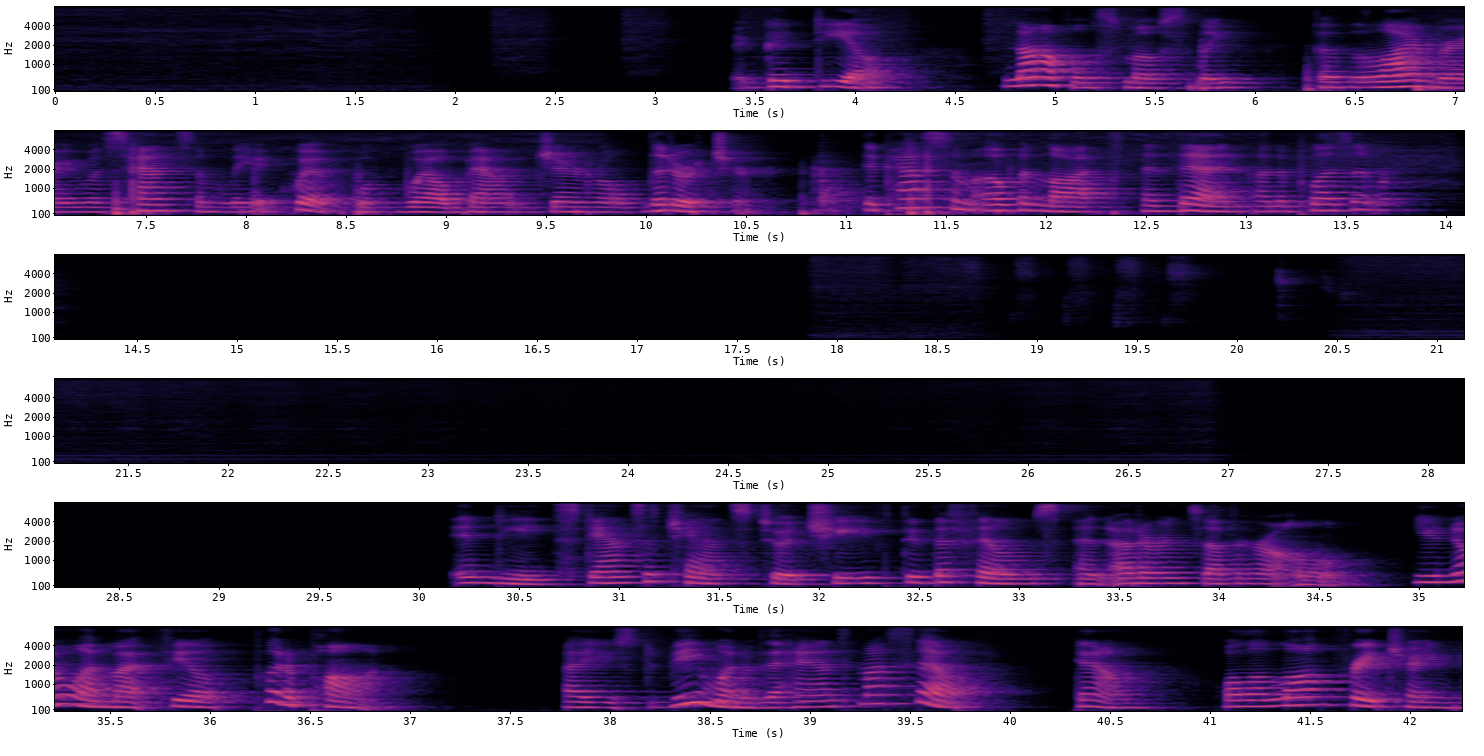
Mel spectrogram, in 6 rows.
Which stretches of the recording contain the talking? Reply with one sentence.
The talking can be heard from 3.4 to 13.8 s, from 30.2 to 37.2 s and from 37.8 to 42.2 s.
